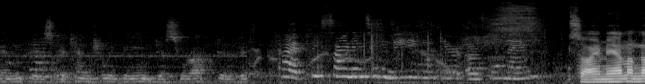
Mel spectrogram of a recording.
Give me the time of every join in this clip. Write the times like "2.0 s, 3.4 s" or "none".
2.5 s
